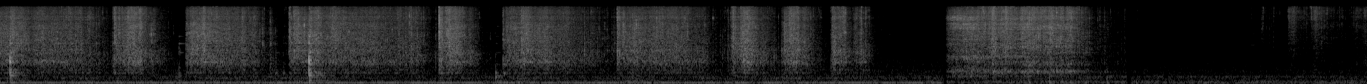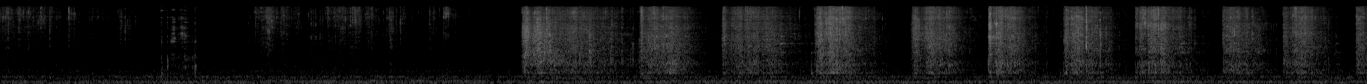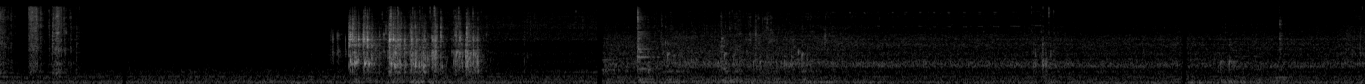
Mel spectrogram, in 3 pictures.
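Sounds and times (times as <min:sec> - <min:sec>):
corn flakes tossed in glass bowl: 0:00.0 - 0:08.8, 0:09.5 - 0:11.3, 0:12.6 - 0:15.2, 0:16.1 - 0:28.2
hot oil sizzling: 0:00.0 - 0:08.8, 0:09.4 - 0:11.3, 0:18.8 - 0:28.1, 0:30.7 - 0:40.9.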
